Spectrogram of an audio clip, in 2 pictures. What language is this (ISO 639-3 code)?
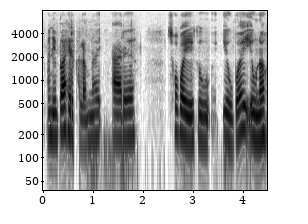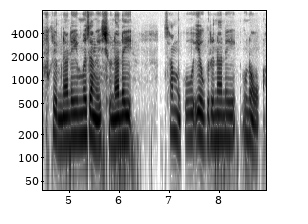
brx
